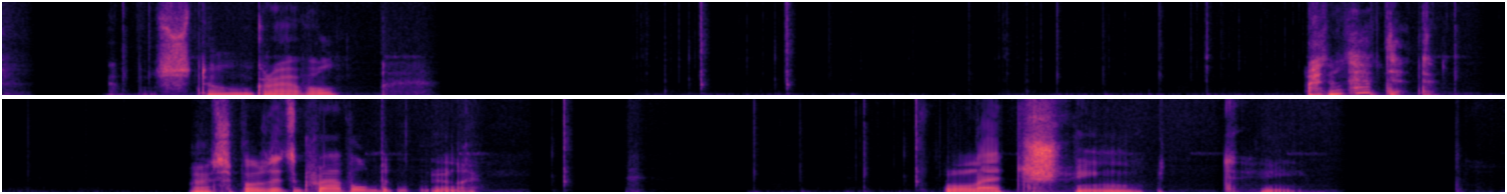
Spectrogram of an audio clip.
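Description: A man talks calmly into a microphone in short bursts.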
